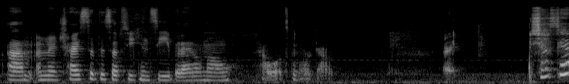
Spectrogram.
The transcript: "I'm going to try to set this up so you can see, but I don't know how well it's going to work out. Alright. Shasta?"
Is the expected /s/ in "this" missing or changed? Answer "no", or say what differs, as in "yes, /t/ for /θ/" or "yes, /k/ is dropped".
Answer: no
